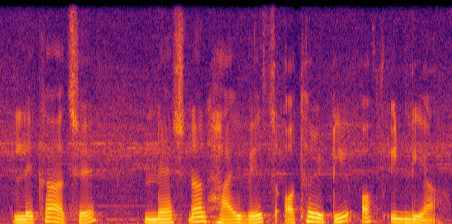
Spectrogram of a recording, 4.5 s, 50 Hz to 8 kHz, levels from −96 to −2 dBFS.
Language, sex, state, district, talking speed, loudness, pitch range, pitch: Bengali, male, West Bengal, Cooch Behar, 105 wpm, -15 LUFS, 115-150 Hz, 120 Hz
